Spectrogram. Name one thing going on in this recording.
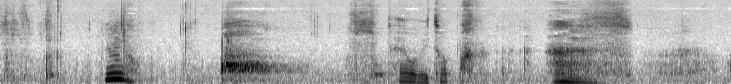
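A young woman hums with pleasure close to a microphone.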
